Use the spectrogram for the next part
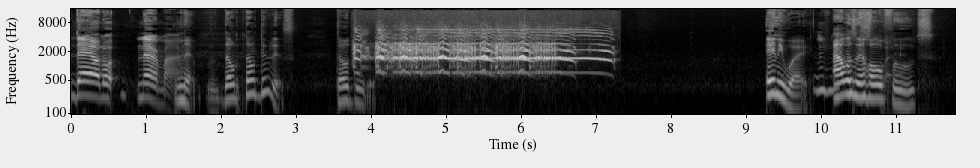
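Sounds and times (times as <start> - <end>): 
speech: 0.0 - 3.0, 3.6 - 4.3, 9.3 - 11.5
rooster crowing: 3.8 - 7.4.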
